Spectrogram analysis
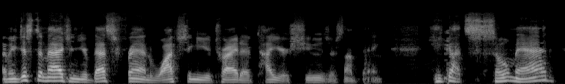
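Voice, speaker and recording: A man's voice: medium pitch, big pitch swings, normal speed, fairly bright tone, dry recording. A man guest telling rambling, self-deprecating stories about his book in a casual interview, with frequent restarts. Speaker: author guest.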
